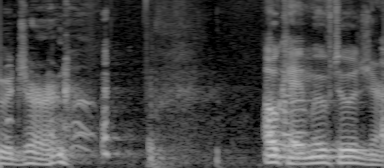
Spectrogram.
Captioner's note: everyone laughing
